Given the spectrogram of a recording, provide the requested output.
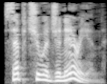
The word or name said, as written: septuagenarian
